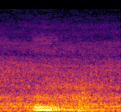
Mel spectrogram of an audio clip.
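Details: Golden Retriever snoring: a low, rough rumble swells for about a third of a second, then settles back into a steady low hum.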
